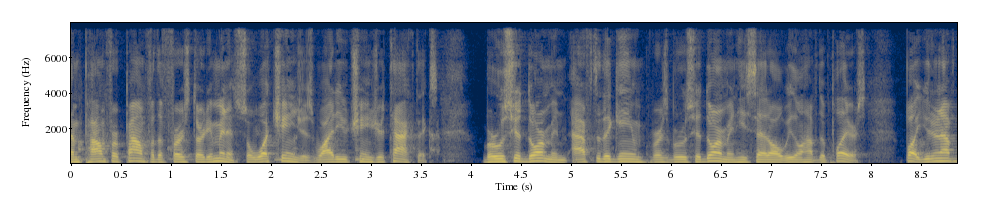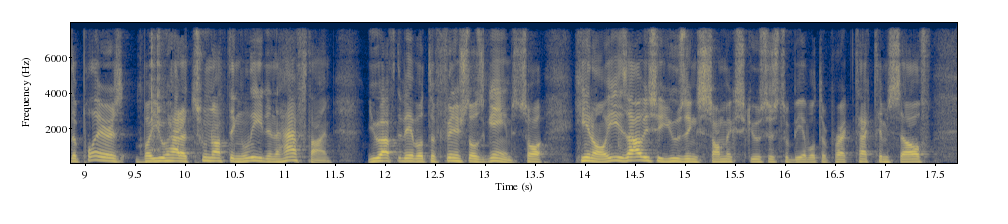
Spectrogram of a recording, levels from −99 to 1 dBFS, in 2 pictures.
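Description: In this speech clip, a faint, delayed second copy of the voice trails the talker from 0.07 to 3.82 s, lagging by about 214 ms and sitting roughly 20 dB below it. This is likely an echo leak: the far end's loudspeaker was picked up by its microphone and the echo canceller let part of it return. The room background then collapses by about 40 dB for brief moments at 3.93 to 4.15 s, 7.91 to 8.35 s, 9.41 to 9.54 s, 11.47 to 11.85 s and 13.59 to 13.69 s, each lasting roughly a tenth to four tenths of a second. This is background gated by the echo canceller, which sharply turned the microphone down while the loudspeaker was active and released it afterwards. The call's microphone processing also limits the band, leaving nothing above 8 kHz.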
